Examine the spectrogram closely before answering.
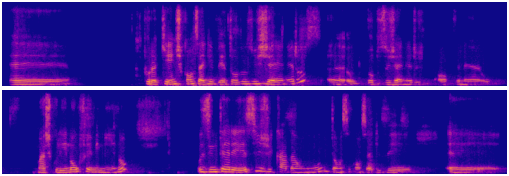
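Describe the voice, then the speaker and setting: A woman demonstrating a software platform on a webinar screen share, reading out lists in an explanatory, casual way. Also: mid-range voice, normal speed. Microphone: video call. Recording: dull lo-fi audio.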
